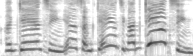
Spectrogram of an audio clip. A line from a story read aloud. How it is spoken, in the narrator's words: Gerald cried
